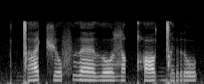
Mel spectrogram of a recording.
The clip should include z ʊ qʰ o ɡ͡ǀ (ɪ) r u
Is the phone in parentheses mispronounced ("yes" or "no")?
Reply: no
